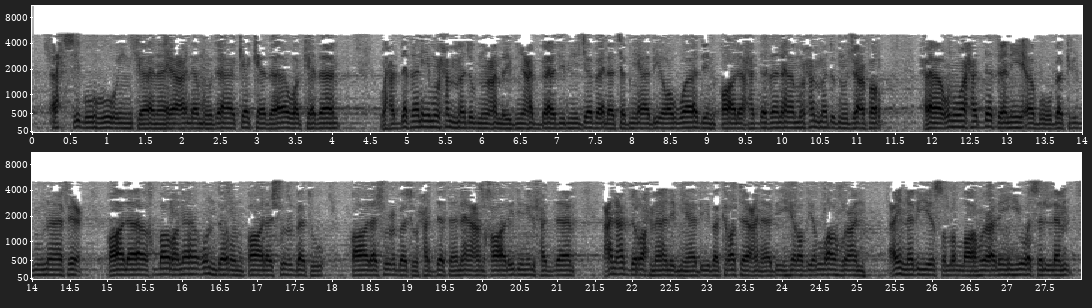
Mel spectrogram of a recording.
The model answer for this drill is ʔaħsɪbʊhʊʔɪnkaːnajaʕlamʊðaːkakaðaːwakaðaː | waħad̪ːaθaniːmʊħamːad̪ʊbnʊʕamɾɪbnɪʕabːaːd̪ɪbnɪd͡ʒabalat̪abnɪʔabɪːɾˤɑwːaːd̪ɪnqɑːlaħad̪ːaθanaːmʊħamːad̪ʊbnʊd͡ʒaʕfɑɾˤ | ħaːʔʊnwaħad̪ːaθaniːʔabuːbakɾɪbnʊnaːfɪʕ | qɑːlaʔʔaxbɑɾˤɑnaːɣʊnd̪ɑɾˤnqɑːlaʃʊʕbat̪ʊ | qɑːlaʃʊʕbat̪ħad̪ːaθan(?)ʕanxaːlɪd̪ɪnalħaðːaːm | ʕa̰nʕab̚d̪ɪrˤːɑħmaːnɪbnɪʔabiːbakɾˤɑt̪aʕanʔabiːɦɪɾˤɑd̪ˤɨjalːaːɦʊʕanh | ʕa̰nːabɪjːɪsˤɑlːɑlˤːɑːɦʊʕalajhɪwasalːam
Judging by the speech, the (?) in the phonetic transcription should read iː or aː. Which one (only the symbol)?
aː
